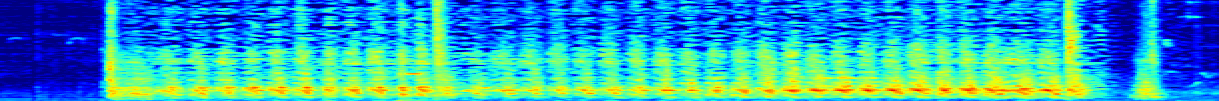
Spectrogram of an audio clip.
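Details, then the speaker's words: Mini-truck that lost power on and off then stalled, quarter tank of fuel: steady fast cranking about four beats a second with uneven pops and puffing, getting fuel but won't catch; timing belt suspected, unconfirmed. "you think the timing BT went wa it's popping like that well it was running good and then it just like acted like it"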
